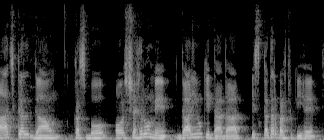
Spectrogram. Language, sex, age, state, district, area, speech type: Urdu, male, 18-30, Delhi, Central Delhi, urban, spontaneous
